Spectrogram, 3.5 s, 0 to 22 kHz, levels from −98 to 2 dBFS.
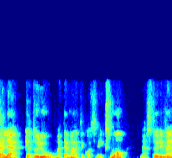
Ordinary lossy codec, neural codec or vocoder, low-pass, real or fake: AAC, 64 kbps; vocoder, 44.1 kHz, 128 mel bands every 512 samples, BigVGAN v2; 10.8 kHz; fake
